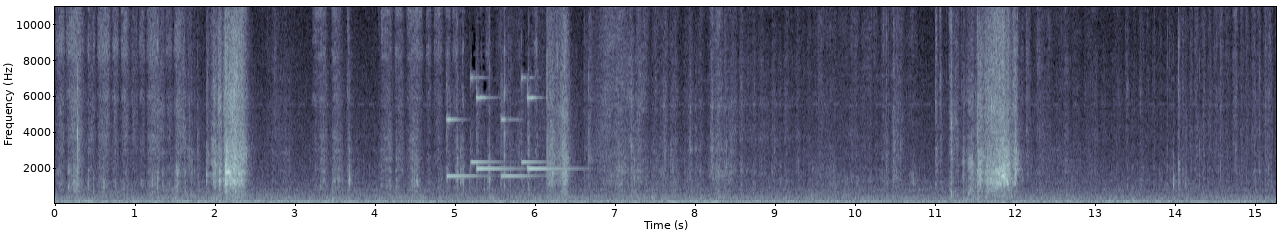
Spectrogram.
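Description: Stabilo pencil rubbing and scratching along the edges of a collaged canvas board, with two louder rubbing strokes, one about two seconds in and one near the end. A brief run of bright chime-like notes sounds about five seconds in, over a steady low hum.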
